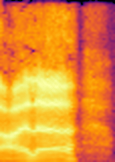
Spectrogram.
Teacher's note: Ayn has a short vowel, the fatha. Lam has a long vowel, ala. Wajahihi.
